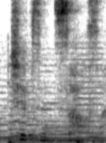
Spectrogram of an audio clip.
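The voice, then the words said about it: Put-on sexy voice. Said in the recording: “This is my sexy voice.”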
